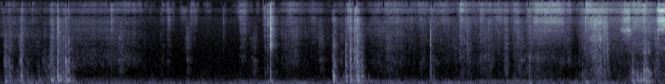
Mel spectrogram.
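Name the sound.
scissors cutting fabric for a poop bag holder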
